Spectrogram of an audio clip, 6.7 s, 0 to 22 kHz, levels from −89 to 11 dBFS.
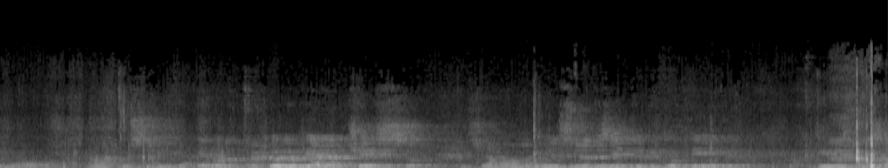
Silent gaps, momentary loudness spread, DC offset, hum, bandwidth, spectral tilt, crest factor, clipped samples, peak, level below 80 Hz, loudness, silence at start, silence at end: none; 14 LU; under 0.1%; none; 16.5 kHz; -5 dB/octave; 32 dB; under 0.1%; 0 dBFS; -54 dBFS; -33 LUFS; 0 s; 0 s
